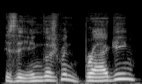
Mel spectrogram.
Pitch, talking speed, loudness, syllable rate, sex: 185 Hz, 170 wpm, -15 LUFS, 5.3 syllables/s, male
